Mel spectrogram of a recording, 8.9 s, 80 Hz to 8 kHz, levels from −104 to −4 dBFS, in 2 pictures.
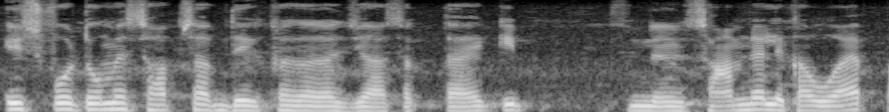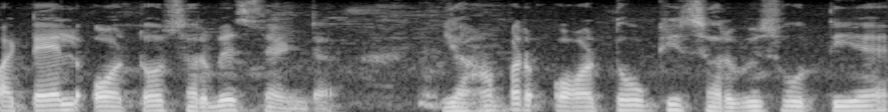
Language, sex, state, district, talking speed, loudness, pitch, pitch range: Hindi, male, Uttar Pradesh, Budaun, 175 wpm, -21 LUFS, 125 Hz, 115-135 Hz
